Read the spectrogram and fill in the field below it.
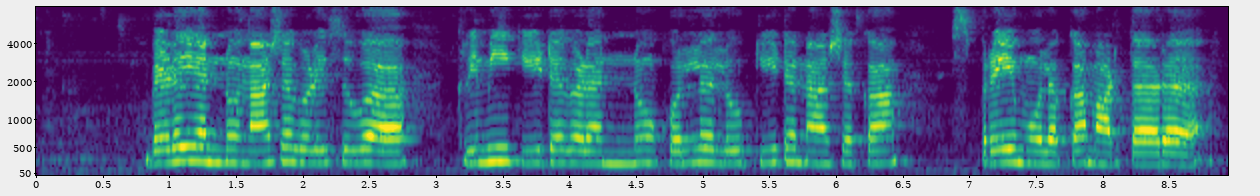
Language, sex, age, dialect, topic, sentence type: Kannada, female, 31-35, Central, agriculture, statement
